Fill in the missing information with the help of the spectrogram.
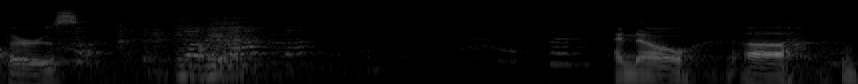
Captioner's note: laughter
